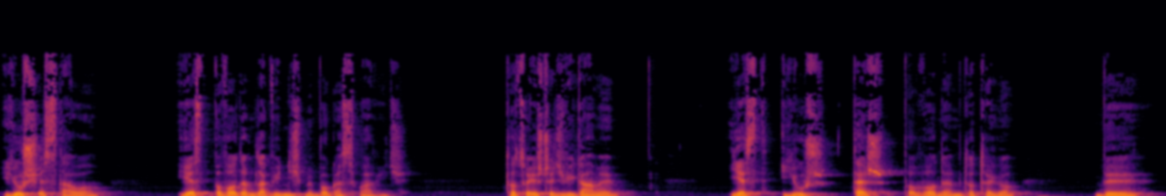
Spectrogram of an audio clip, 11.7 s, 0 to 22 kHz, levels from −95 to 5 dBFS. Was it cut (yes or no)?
yes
